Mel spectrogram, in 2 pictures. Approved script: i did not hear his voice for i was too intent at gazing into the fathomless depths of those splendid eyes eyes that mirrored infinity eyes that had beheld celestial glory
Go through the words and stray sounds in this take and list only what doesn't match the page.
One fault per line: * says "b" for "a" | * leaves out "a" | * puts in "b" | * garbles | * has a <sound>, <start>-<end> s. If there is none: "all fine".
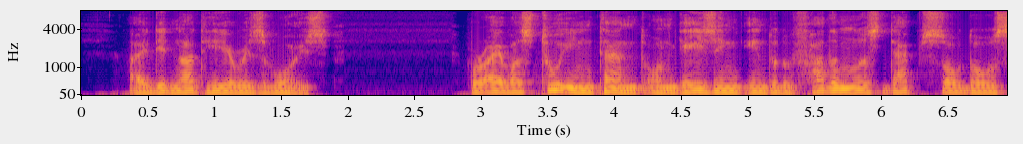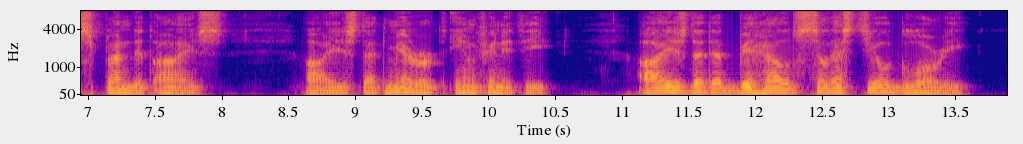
* says "on" for "at"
